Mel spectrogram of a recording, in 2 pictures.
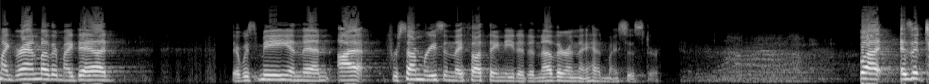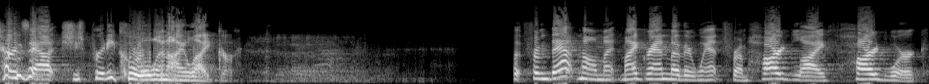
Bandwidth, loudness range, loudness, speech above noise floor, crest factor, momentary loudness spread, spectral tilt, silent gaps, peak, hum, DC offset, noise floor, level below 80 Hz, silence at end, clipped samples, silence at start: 16 kHz; 10 LU; -11 LUFS; 61 dB; 12 dB; 15 LU; -4 dB/octave; none; 0 dBFS; none; under 0.1%; -72 dBFS; -46 dBFS; 0.15 s; 0.1%; 0 s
